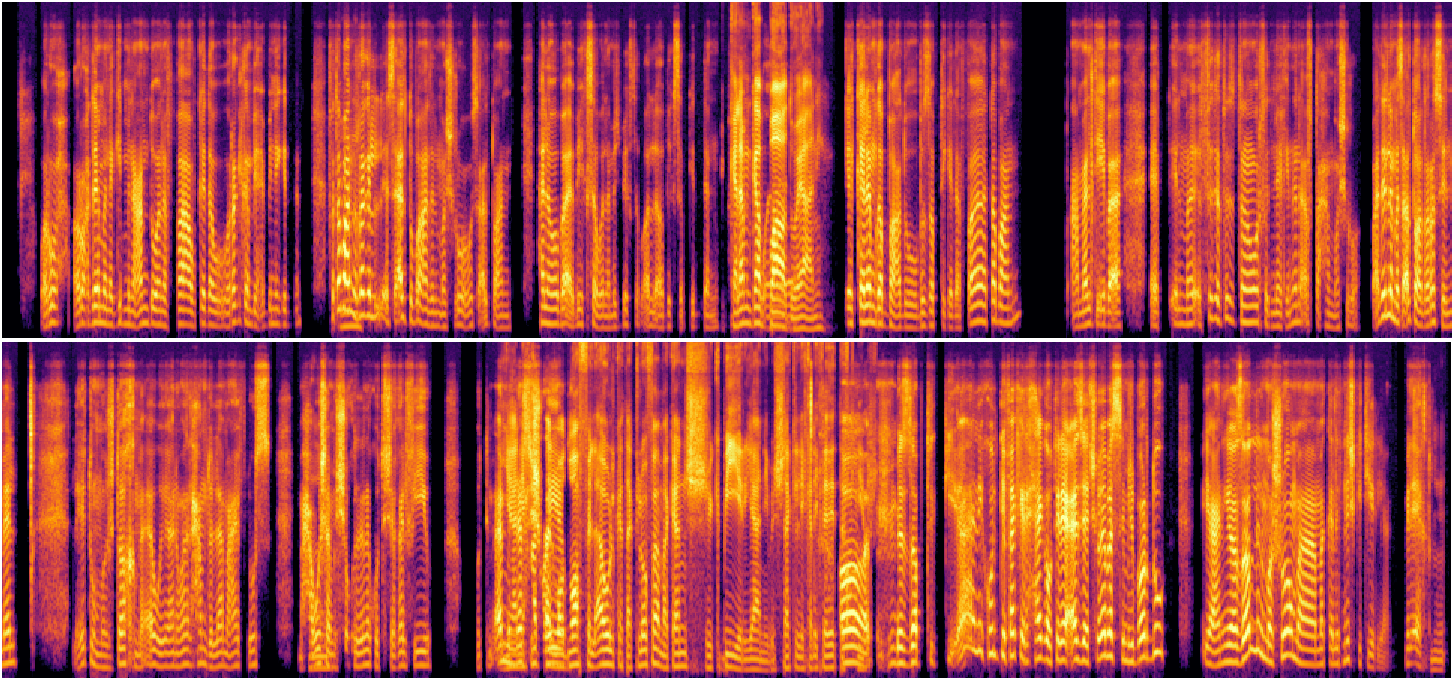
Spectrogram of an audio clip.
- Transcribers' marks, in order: other background noise; tapping; tsk; tsk; throat clearing
- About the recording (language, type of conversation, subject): Arabic, podcast, إزاي بتحافظ على استمراريتك في مشروع طويل؟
